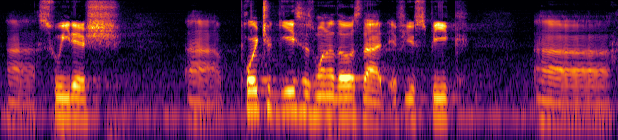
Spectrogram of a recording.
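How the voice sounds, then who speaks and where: A lowish, fairly bright male voice belongs to a thirty-something podcast guest who co-owns a brewery. Spanish is his first language, and he moved from a Spanish-speaking country to the US in 1999. Answering interview questions, he rambles, restarting often and using many fillers, in a room with long reverb and a little background noise.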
